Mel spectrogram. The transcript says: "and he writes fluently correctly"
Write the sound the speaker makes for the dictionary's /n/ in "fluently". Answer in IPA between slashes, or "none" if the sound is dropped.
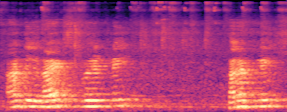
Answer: none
